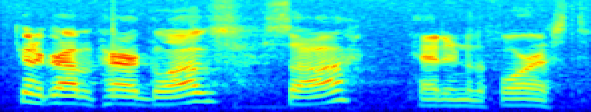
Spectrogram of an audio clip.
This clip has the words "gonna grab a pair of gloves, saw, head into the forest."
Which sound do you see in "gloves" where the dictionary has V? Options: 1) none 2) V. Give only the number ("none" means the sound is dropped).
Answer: 2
